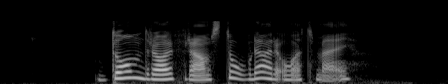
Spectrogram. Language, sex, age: Swedish, female, 49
